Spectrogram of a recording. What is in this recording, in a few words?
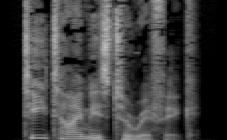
Tea time is terrifc, british english pronunciation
